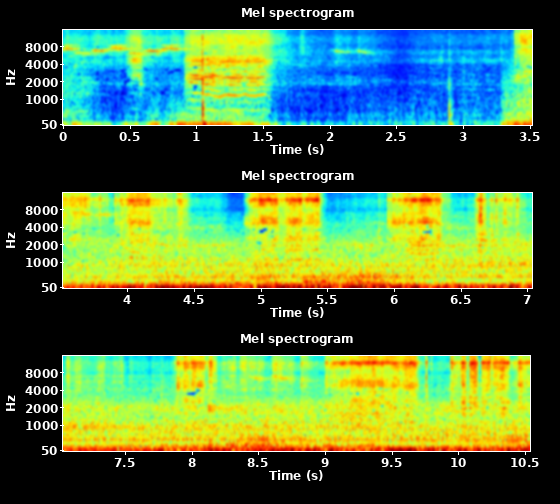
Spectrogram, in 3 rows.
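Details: Bees collecting pollen on 17 June 2023, trail camera: about three quiet seconds with a few faint chirps and a click, then a bee's dense low buzz starts abruptly and continues.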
